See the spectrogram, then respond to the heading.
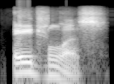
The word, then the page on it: ageless: American English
